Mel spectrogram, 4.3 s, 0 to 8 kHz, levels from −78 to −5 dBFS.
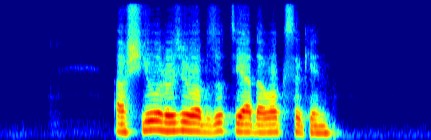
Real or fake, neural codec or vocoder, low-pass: fake; codec, 24 kHz, 0.5 kbps, DualCodec; 7.2 kHz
